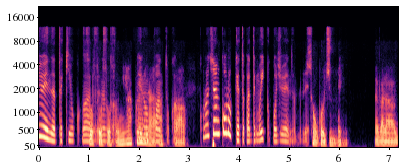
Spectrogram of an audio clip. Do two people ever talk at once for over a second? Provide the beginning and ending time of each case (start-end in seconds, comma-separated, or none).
0.9-2.8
